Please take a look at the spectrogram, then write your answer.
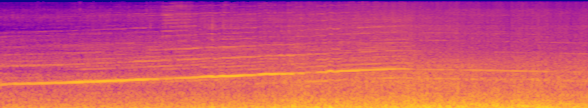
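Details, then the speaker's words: Energica Eva Ribelle RS electric motorcycle riding: straight-cut gear whine climbing in pitch with speed, most noticeable on and off throttle at low town speeds; normal straight-cut gear whine. "It is more noticeable when you get on and off the throttle, so at slower speeds around town and things like that, people definitely hear this, and it grabs their attention because they're like, what is that? Rather than, oh, there's a motorcycle coming."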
